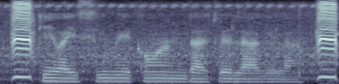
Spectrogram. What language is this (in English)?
Bhojpuri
